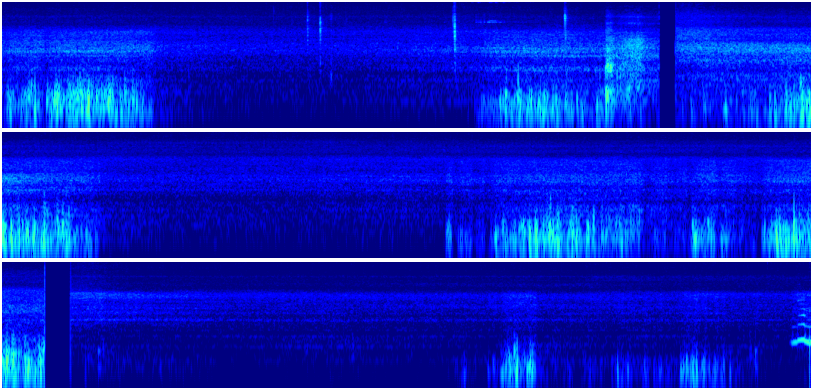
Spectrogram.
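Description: Domestic cat purring close to the microphone while being held and cuddled: low rumbling in stretches of a few seconds, with quiet pauses between them.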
